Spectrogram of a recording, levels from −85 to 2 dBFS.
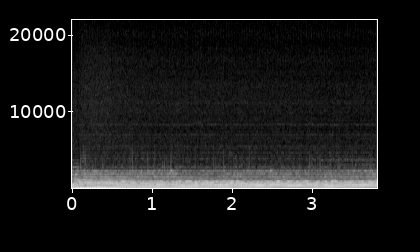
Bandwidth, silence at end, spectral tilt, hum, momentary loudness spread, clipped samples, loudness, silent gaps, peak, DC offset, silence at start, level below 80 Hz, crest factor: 4.1 kHz; 0 s; -10.5 dB/octave; none; 5 LU; under 0.1%; -17 LUFS; none; -2 dBFS; under 0.1%; 0 s; -20 dBFS; 14 dB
